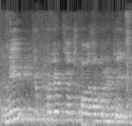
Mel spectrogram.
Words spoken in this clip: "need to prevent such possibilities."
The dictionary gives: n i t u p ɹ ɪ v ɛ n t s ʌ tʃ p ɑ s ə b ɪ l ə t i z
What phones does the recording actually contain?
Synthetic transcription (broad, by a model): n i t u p ɪ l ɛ t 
